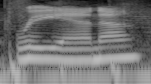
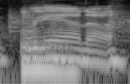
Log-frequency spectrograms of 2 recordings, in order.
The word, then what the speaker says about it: Rihanna: Rihanna actually meant to be said Rihanna. And I've noticed this a lot, specifically when we go to sandals trips, because she's from Barbados. So anybody in the Caribbean pronounces her name correctly, Rihanna.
